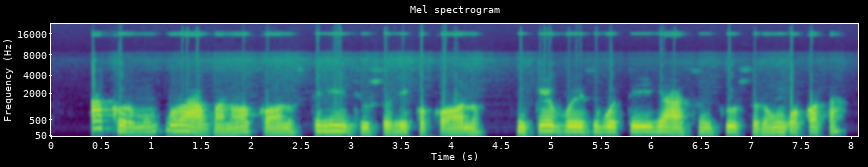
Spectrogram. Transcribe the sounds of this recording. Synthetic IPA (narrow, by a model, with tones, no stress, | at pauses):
a˦kʊ˨ɾʊ˨m̩˨ŋ͡m̩˦k͡pʊ˦ɾa˨ɡʷa˨nɔ˨˦kɔ˦ɔ˦nʊ˦si̥˦te˦ne˦du˨so˨ɾɪ˦kʊ˨kɔ˦ɔ˦nʊ˦ | ŋ̩˨ke˦bʊ˨e˦zi˦ɡ͡bo˦te˦i˦ɦe˦a˨tʊ˨ŋ̩˨ku˦˨so˨ɾo˨ŋ̩˦ɡʷɔ˦kɔ˦ta˦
